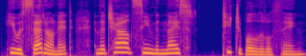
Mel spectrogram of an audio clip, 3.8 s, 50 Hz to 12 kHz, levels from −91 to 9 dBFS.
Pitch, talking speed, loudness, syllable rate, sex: 215 Hz, 220 wpm, -19 LUFS, 5.7 syllables/s, female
